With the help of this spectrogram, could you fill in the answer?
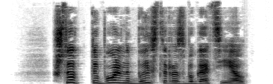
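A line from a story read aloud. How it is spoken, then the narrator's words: Wife's exclamation. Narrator (Russian): воскликнула жена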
